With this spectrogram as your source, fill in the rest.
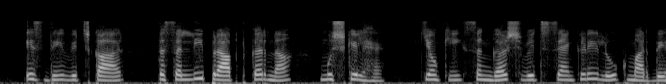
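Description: Nothing goes wrong in this speech at any point; it's carried over G.722 wideband telephone coding at what sounds like 48 kbit/s, with nothing above about 7.7 kHz, just as that path is meant to work.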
